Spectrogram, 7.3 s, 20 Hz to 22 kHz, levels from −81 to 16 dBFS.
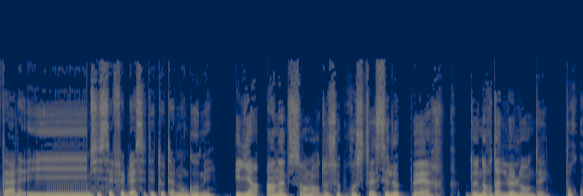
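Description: From 0.60 to 1.09 s there is a system hang loop. The computer or audio driver stopped supplying new data while the sound hardware kept replaying the same stretch of its ring buffer. The loop is 23.2 ms long, which fits a 1024-sample buffer, and it repeats 21 times. Because the loop is so short, it sounds like a steady buzz at about 43 Hz instead of a stutter. About half a second of the speech that should have played here is lost.

Between 3.77 and 5.66 s come repeated stalls, heard as stutter. Packets arrived late or more slowly than they were being played, so the jitter buffer ran dry 18 times. At each stall the receiver kept the last sound going until fresh data arrived. The longest wait was 130 ms. These fills add up to 342 ms, about 18% of the stretch. Nothing is missing, but the speech drags and stumbles.

From 6.40 to 6.67 s there is a jitter buffer slow-down. The buffer was either running low or had just raised its target delay. 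To build a reserve, the receiver repeated single pitch periods or small pieces of pauses many times in a row, adding 46 ms. The speech plays at about 86% speed with its pitch unchanged, so the sounds in this stretch are drawn out.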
